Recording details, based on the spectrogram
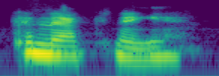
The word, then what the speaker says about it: Konecny: The only thing I can add to Flyers conversation is finding out how you say, is it Konecny? – Konecny. – Konecny. – Yes.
